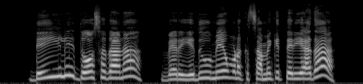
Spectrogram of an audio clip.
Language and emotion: Tamil, angry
